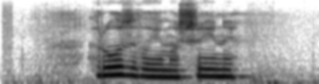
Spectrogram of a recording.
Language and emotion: Russian, sad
